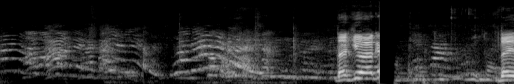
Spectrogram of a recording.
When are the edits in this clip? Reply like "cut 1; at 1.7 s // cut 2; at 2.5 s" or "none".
cut 1; at 3.8 s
